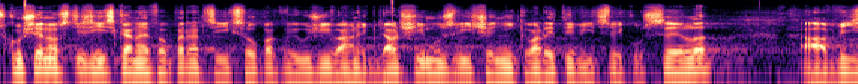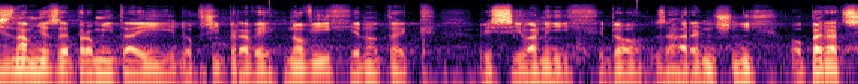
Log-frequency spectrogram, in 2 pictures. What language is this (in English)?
Czech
